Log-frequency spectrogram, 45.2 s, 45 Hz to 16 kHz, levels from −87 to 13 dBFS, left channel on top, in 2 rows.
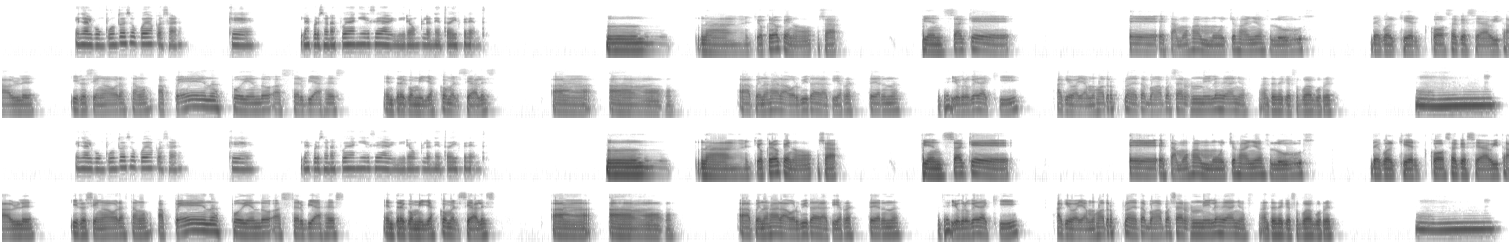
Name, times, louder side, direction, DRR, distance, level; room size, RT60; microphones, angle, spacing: voice 1, 1.1-2.7 3.4-3.8 4.5-7.2 43.8-45.0, left 3 dB, 35° left, 0.5 m, -30 dB
voice 2, 9.1-10.0 10.4-12.5 13.8-15.1 16.9-19.7 20.5-23.1 23.6-27.7 28.3-30.0 30.8-31.4 31.7-32.7 33.7-36.1 36.7-37.8 38.4-42.6, right 6 dB, 55° right, 0.3 m, -28 dB
8.3 x 3.3 x 5.2 m
head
